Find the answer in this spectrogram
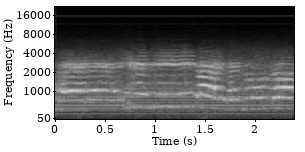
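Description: High voices singing a Spanish song with musical accompaniment, heard through an old film soundtrack with a faint steady hum underneath.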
